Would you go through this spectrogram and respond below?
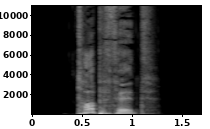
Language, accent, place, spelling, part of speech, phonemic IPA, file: German, Germany, Berlin, topfit, adjective, /ˈtɔpˌfɪt/, De-topfit.ogg
- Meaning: perfectly fit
